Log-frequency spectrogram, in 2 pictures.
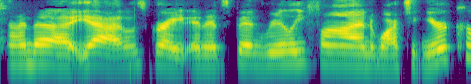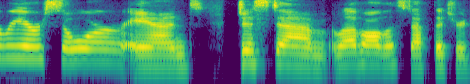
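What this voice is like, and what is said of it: Slight Southern drawl. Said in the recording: “You sound Southern today a little bit. ... I'm just sinking into the Southern drawl.”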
